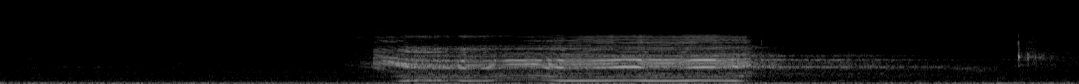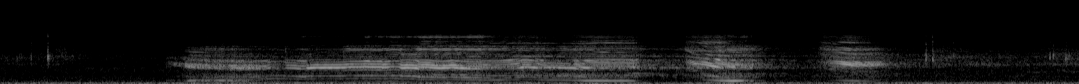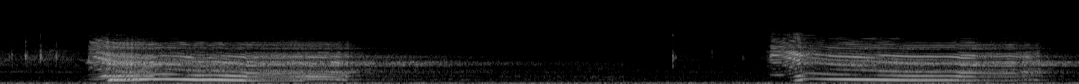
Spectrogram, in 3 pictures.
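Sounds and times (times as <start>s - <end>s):
red deer roaring: 3.5s - 8.9s, 12.5s - 20.2s, 22.4s - 26.2s, 29.2s - 32.3s
faint clicks: 10.0s - 11.8s, 12.9s - 13.8s, 19.4s - 23.1s, 28.2s - 29.2s.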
